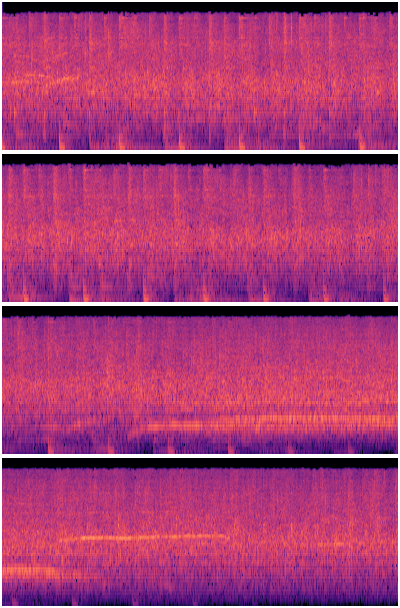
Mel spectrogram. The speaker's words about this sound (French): J'ai l'impression qu'ils m'ont moins applaudi, moi, mais bon, je. Je sais pas comment le prendre. Ils sont au bord de la standing et vous n'avez rien dit encore.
